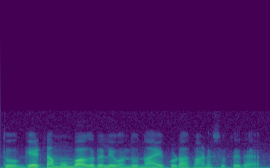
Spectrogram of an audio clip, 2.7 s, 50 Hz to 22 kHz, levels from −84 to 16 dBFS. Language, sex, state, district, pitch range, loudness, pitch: Kannada, male, Karnataka, Bangalore, 105-115 Hz, -19 LUFS, 110 Hz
